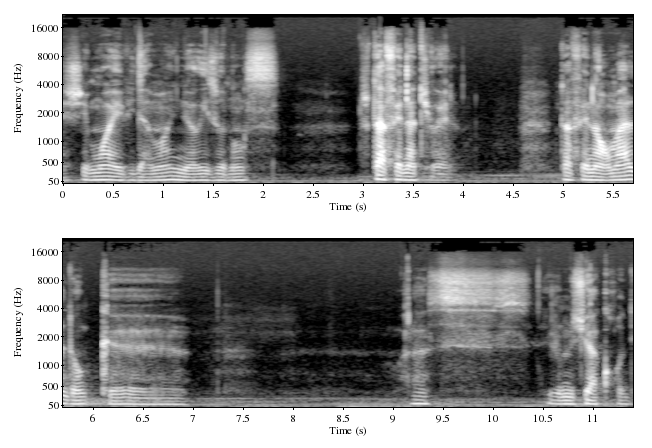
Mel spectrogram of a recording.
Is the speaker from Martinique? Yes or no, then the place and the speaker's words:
yes; Fort-de-France, Martinique; Et chez moi, à Fort-de-France, il y a une très belle bibliothèque.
